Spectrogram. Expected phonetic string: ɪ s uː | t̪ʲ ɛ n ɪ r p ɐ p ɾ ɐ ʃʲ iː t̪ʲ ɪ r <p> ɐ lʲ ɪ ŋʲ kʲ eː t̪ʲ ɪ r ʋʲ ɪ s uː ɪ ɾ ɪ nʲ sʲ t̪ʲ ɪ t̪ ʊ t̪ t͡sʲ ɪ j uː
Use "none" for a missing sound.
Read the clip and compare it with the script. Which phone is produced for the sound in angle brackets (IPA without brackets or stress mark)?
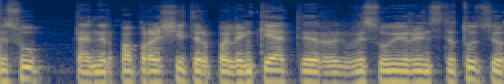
p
